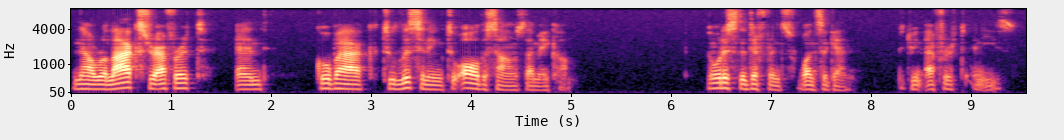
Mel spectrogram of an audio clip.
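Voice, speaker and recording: A man leading a guided meditation, giving slow instructions in a measured, gentle, instructional manner. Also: medium pitch, fairly even intonation.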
